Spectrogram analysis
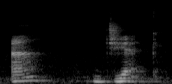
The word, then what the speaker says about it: adjective: Adjective, adjective. And there's a j spelling in the second syllable. And we can see that it's the DJ, spelling of j, and we can write it.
